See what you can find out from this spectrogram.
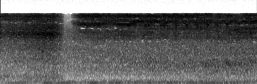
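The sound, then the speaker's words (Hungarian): Steady blowing through a toy pipe that keeps a foam ball floating: a loud, even, breathy hiss that lasts throughout, with no talk. “Megmutatom, hogy fújom, és nem esik le a labda, jó?”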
